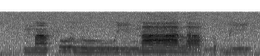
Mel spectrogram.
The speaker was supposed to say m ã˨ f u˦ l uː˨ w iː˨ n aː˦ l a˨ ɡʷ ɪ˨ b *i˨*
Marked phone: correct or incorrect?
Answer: incorrect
